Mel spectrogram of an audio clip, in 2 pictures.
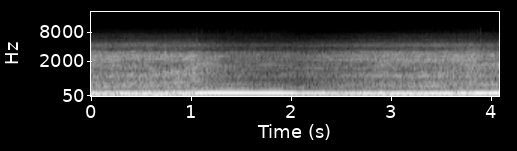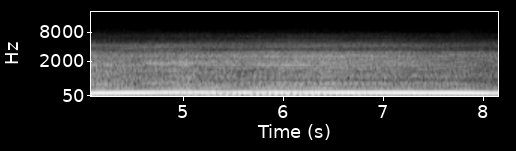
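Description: KTM 890 Duke R's parallel-twin engine running at steady cruising revs while riding, heard with wind and road noise. Its pitch shifts briefly about a second in, then rises a little and eases back.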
